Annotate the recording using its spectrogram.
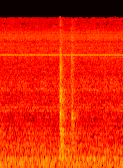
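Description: Room tone with a steady low hum, broken by a single short click about a second in.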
